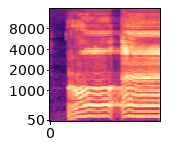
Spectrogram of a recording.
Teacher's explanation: Huruf alif harus kita baca panjang dengan panjang 2 harokat karena di atasnya ada huruf alif kecil yang berdiri tegak lurus.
